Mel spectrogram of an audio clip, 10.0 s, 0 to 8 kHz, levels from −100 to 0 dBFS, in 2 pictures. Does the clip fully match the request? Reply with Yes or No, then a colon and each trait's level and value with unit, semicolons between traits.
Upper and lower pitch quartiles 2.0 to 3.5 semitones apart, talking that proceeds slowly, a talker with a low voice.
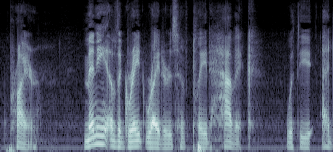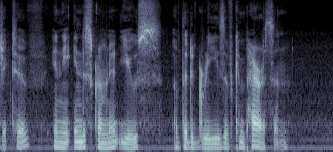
Yes: narrow, 2.6 semitones; slow, 125 wpm; low, 100 Hz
